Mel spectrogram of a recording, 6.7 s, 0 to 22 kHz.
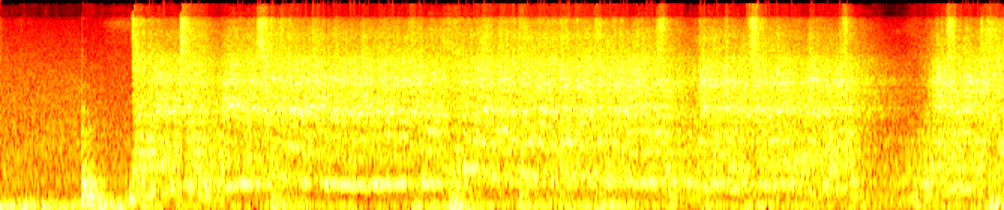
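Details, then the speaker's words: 1977 Pontiac Firebird barn find, freshly overhauled Pontiac 350 small block, after fixing a battery cable connection: starter churns with uneven labouring beats, no catch; engine working against itself, distributor possibly 180 degrees out. "Something's not right. Nope. It's working against itself."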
